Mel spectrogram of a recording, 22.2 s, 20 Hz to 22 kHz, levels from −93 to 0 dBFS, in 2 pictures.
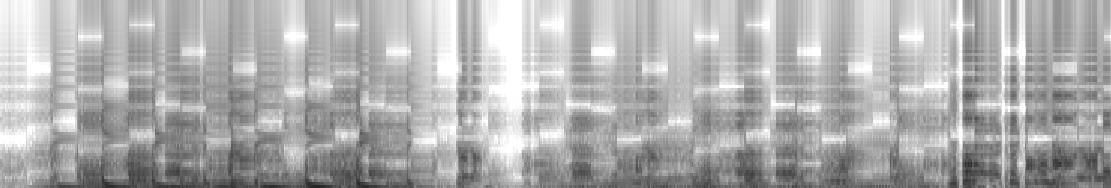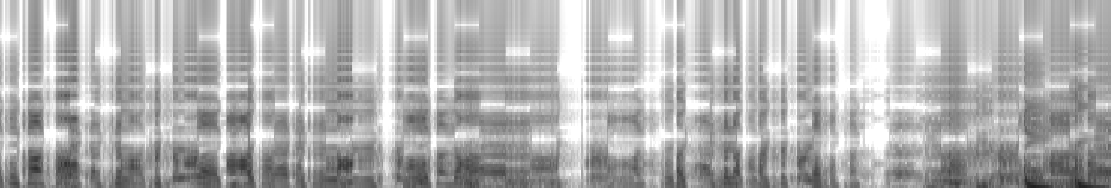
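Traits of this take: aliases and images of a low sample rate 1,100 Hz, jitter 0%
tremolo triangle 2.3 Hz, depth 60%
notches that jump at a steady rate 3.9 Hz 280–4,500 Hz

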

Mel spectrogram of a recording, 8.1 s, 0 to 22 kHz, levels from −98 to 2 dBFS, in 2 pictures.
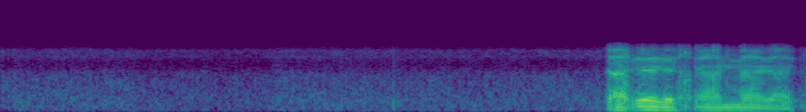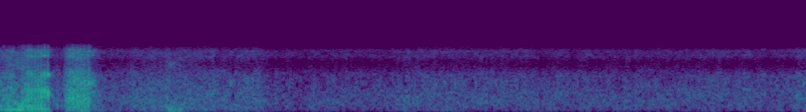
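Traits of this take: a quantiser's noise floor 10 bits, dither triangular
sample-and-hold tremolo 1.5 Hz
aliases and images of a low sample rate 2,100 Hz, jitter 0%
AMR narrowband

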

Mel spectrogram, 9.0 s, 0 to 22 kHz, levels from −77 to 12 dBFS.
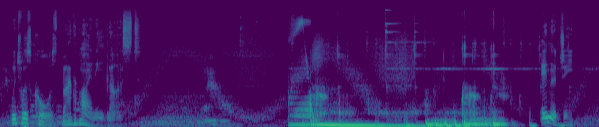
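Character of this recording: phaser sweep stages 4, 0.46 Hz, lowest notch 130–2,000 Hz
a quantiser's noise floor 12 bits, dither none

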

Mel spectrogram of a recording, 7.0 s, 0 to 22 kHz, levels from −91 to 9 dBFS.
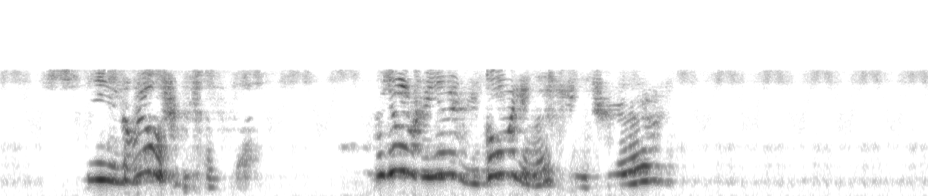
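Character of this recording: tremolo triangle 11 Hz, depth 65%
a quantiser's noise floor 12 bits, dither none
phaser sweep stages 4, 2.8 Hz, lowest notch 700–2,600 Hz
MP2

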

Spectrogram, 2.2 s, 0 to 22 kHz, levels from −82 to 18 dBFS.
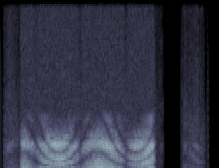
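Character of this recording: tremolo triangle 2.2 Hz, depth 95%
phaser sweep stages 8, 1.3 Hz, lowest notch 280–2,200 Hz
a quantiser's noise floor 8 bits, dither none
a shimmering, thickened sound

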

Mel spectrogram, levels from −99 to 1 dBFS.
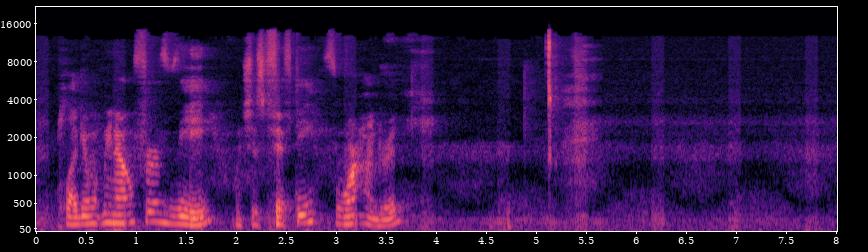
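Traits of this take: phaser sweep stages 2, 0.87 Hz, lowest notch 470–1,000 Hz
chopped level 1.3 Hz, depth 60%, duty 15%
a shimmering, thickened sound

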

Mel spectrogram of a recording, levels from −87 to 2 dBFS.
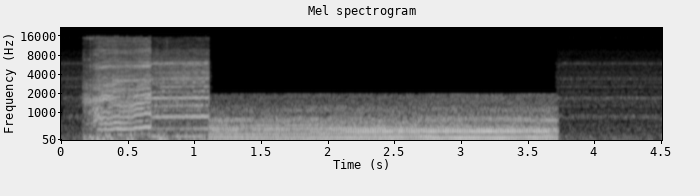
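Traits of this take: background noise floor −50 dBFS
spectral slope −5.0 dB per octave

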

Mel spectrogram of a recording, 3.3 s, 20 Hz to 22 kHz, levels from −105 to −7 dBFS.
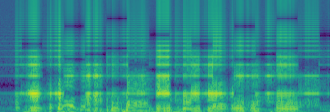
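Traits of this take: a buzz of ramps at a fixed pitch in blocks of 64 samples
tremolo saw up 2.7 Hz, depth 40%
a quantiser's noise floor 10 bits, dither triangular
notches that jump at a steady rate 4.7 Hz 260–3,700 Hz

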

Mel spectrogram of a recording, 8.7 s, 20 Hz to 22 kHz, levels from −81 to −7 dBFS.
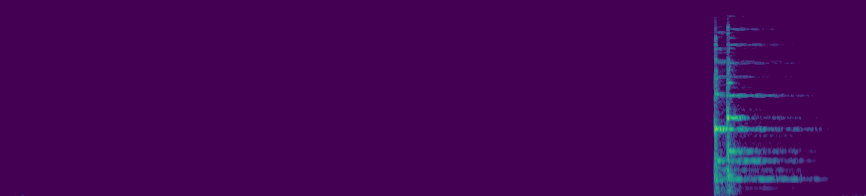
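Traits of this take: tremolo saw up 1.5 Hz, depth 40%
a shimmering, thickened sound

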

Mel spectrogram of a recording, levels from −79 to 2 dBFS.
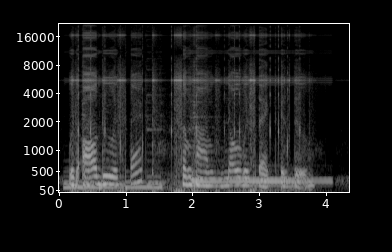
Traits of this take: a buzz of ramps at a fixed pitch in blocks of 8 samples
tremolo triangle 0.71 Hz, depth 60%
aliases and images of a low sample rate 11,000 Hz, jitter 0%

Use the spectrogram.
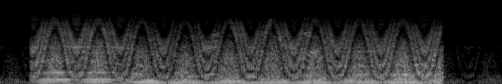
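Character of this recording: phaser sweep stages 8, 2.3 Hz, lowest notch 160–4,700 Hz
a quantiser's noise floor 12 bits, dither triangular
a shimmering, thickened sound

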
